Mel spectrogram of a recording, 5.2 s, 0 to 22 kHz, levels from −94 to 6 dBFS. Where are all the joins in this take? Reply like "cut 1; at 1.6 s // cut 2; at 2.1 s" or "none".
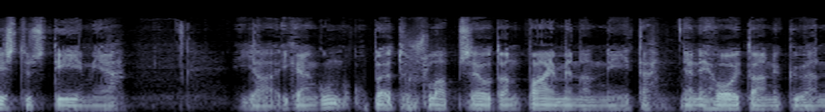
none

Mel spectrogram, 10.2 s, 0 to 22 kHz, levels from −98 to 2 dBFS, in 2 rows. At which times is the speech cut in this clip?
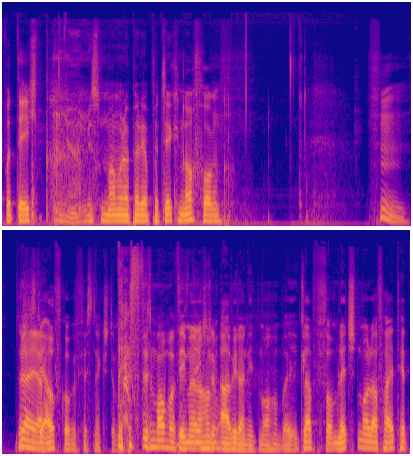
none

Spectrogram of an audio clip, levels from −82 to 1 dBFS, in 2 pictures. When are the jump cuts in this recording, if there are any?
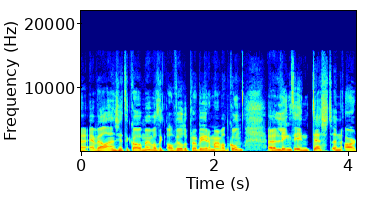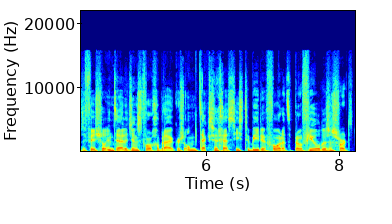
cut 1; at 1.3 s // cut 2; at 2.2 s // cut 3; at 5.0 s

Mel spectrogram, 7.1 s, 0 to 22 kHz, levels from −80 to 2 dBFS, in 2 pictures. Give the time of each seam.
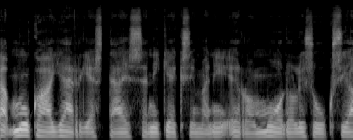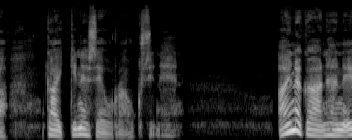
none

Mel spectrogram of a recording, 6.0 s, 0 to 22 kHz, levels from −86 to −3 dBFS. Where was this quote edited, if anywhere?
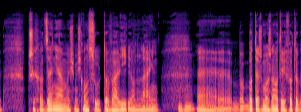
cut 1; at 1.6 s // cut 2; at 2.6 s

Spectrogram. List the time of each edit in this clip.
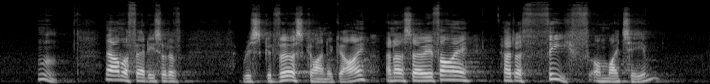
cut 1; at 3.8 s

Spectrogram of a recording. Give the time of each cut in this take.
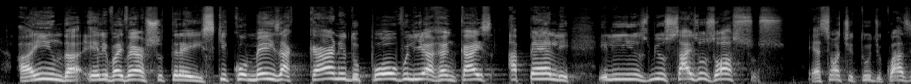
cut 1; at 1.2 s // cut 2; at 3.6 s // cut 3; at 8.0 s

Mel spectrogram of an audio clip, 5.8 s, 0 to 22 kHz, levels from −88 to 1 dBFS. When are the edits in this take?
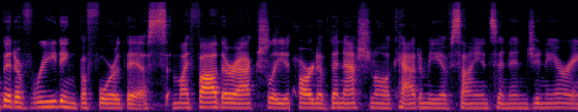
cut 1; at 2.9 s

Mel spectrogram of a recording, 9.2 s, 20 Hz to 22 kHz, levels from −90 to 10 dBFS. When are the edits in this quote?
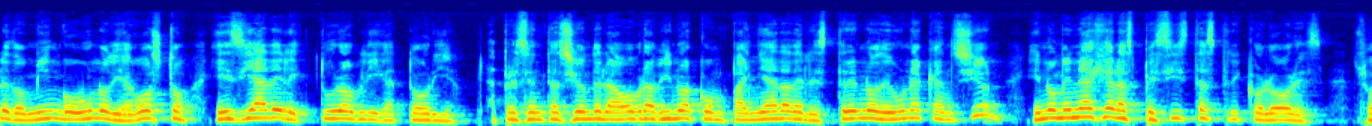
cut 1; at 1.4 s // cut 2; at 3.2 s // cut 3; at 6.8 s

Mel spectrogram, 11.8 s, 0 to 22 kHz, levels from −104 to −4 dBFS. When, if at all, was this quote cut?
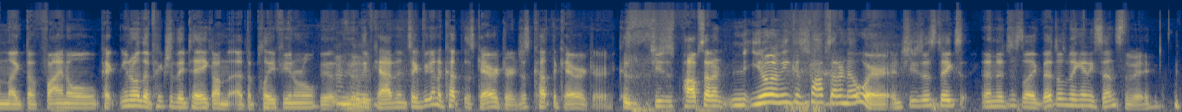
cut 1; at 1.0 s // cut 2; at 3.2 s // cut 3; at 6.1 s // cut 4; at 8.1 s

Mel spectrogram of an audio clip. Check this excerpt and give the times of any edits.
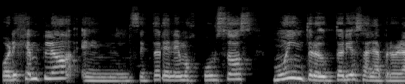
cut 1; at 1.6 s

